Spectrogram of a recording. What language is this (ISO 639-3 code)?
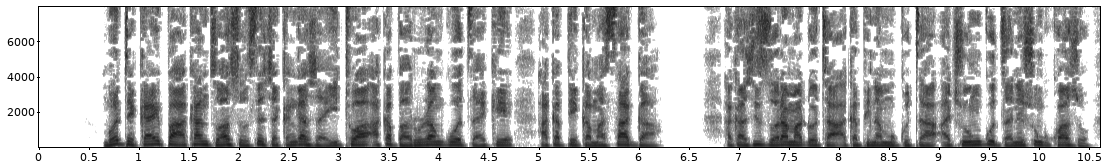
sna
